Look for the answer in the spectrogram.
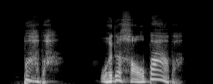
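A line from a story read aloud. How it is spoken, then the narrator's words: Old man's cry. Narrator (Chinese): 老人叫了一声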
